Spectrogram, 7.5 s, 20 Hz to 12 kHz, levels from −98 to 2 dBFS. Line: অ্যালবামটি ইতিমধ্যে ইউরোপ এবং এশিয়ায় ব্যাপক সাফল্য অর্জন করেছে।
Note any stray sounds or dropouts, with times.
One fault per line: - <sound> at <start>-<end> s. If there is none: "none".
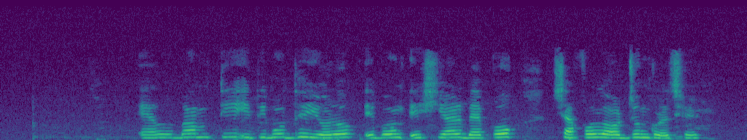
none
